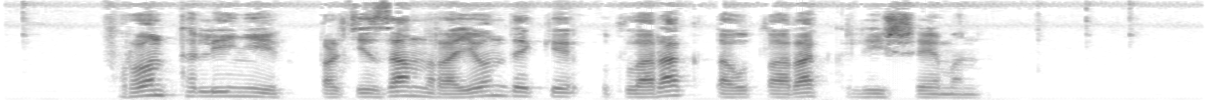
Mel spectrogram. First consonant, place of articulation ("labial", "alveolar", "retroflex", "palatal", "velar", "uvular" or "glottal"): labial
